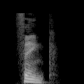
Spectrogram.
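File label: "think", American English male; everyone-can-use-english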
